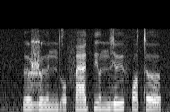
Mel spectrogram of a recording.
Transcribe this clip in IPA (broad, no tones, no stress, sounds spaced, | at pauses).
ʉ ʐ ʉ n d o f æ pʲ u n z y f ɔ t ɵ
